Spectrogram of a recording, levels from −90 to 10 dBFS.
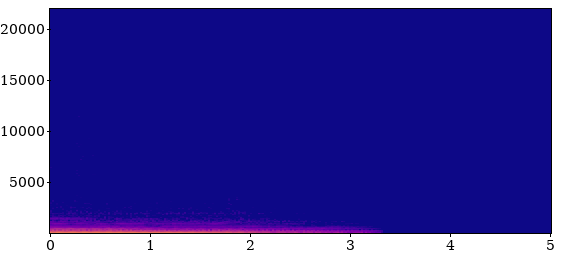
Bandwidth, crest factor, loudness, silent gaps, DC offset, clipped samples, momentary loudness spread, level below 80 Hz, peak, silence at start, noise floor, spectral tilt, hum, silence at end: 1.2 kHz; 14 dB; -34 LUFS; none; under 0.1%; under 0.1%; 20 LU; -34 dBFS; -20 dBFS; 0 s; -62 dBFS; -11.5 dB/octave; none; 2.35 s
